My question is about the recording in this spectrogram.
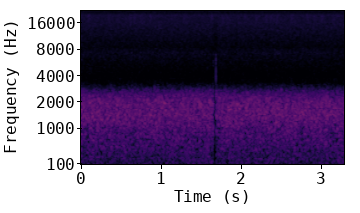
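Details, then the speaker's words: Ultrasound recording of the good bearing on a crane cable reel, heard before the faulty one for comparison: steady even smooth hiss with no knocks, ticks or crackle; normal bearing. "gente olha a diferença entre um mancal e outro por favor primeiro mancal bom"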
